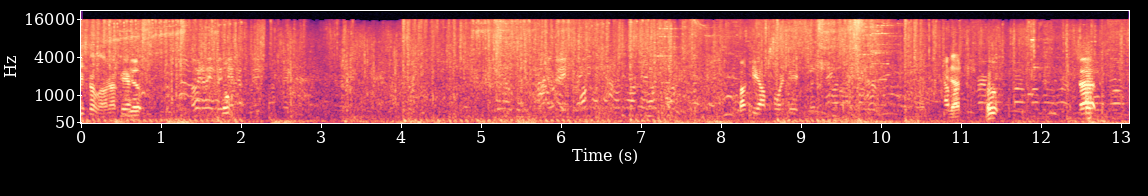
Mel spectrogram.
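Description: Rapid gunfire rattles close by.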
